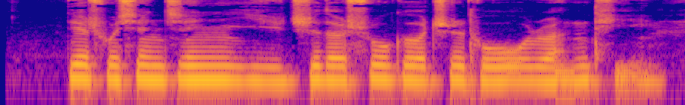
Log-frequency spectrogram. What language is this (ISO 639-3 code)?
zho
